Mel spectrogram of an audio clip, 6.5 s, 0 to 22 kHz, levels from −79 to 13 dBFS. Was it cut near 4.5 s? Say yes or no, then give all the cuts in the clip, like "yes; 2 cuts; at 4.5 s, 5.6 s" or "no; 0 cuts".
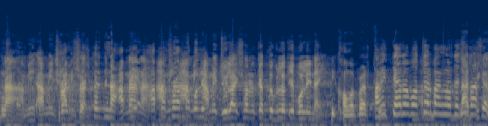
yes; 1 cut; at 4.5 s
